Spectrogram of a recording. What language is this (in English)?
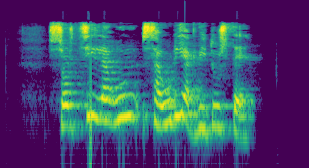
Basque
